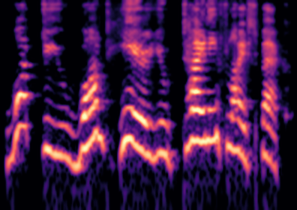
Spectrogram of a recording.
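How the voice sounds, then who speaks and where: A woman voicing a huge, dim and rude male giant in a read-aloud storybook, speaking in a loud, bossy, blustering way. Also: mid-range voice, very animated, unhurried.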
